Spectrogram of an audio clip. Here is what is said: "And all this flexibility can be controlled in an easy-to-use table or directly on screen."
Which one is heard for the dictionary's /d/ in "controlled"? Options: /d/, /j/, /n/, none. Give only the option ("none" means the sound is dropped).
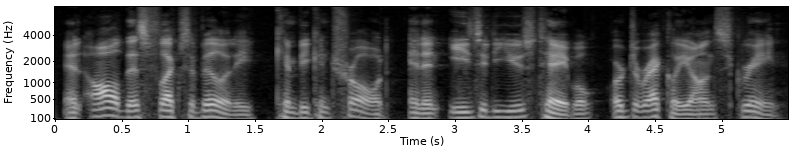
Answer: /d/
